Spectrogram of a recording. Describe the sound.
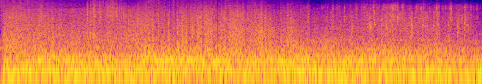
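A massive explosion as time torpedoes are fired in an audio drama: a loud, dense roaring blast with deep rumble that fills the whole clip without letting up.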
